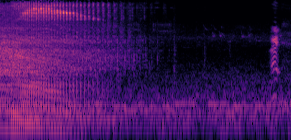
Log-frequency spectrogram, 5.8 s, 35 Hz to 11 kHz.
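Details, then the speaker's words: Honda EX1000 generator, test run at half choke without air filter or cover: settles from loud start into steady, even beat with no misses; running normally. "She's running at like half choke. I don't have the air filter on."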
